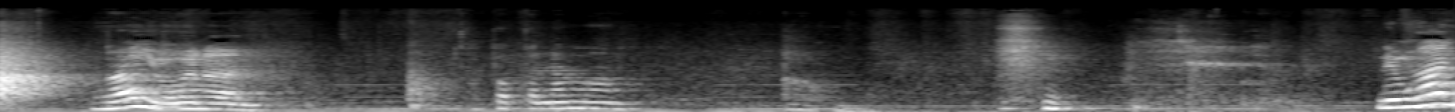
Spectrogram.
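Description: A young woman speaks calmly and close by, with short pauses.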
